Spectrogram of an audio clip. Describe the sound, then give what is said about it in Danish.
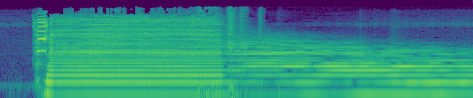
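A large American train horn sounds one loud, sustained, chord-like blast. It starts abruptly after a brief quiet moment and holds steady and unbroken for about six seconds. “Er det et færgehorn? Der står det et toghorn”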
